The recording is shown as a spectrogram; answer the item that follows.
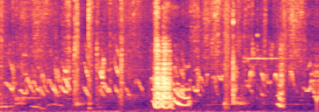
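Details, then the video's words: Young francolin (teetar) chicks give rapid thin peeps, broken midway by one loud, harsh, wavering squeal, then scattered sharp chirps over a steady low hum. "mere jani teetar k khobsorat bachay,bhura titar k chicks"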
